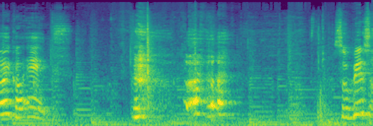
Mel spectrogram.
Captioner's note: laughs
